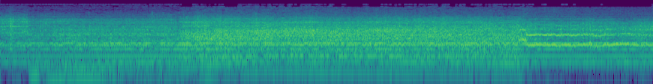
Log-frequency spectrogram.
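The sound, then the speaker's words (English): A car engine runs as the car speeds away, giving a steady, loud roar with a whining tone. Broad road or tyre noise sits underneath, and there is no talk. “the boys watch the car speed away. I can't stop the car.”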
